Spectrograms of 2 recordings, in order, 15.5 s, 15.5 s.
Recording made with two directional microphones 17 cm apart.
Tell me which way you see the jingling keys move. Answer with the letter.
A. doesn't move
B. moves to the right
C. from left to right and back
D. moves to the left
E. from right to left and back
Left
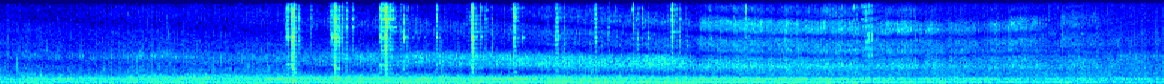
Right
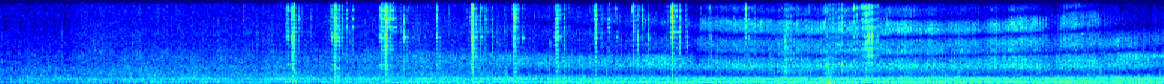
B.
